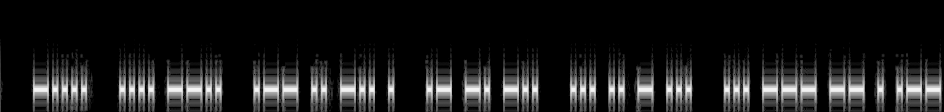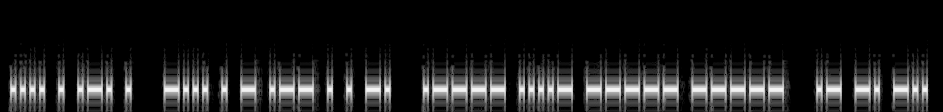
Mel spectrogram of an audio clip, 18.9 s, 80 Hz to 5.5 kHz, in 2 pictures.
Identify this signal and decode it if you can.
Morse code, heard as a keyed tone, about 25 wpm, 600 Hz. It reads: 6 HZ WIDE AND SITS SOMEWHERE BETWEEN 1400 AND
